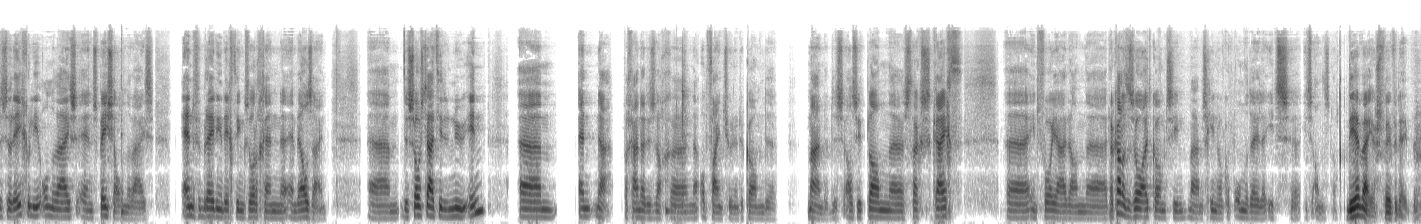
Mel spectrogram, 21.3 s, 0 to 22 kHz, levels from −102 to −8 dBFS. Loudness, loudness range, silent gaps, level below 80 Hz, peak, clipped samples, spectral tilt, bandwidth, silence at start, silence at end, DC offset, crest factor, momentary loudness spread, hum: -34 LUFS; 6 LU; 9.21-9.27 s, 11.69-11.73 s, 12.00-12.05 s; -72 dBFS; -10 dBFS; under 0.1%; -3 dB/octave; 14 kHz; 0 s; 0 s; under 0.1%; 24 dB; 13 LU; none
